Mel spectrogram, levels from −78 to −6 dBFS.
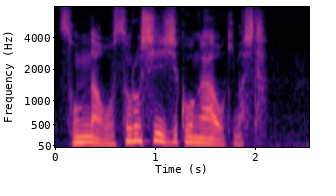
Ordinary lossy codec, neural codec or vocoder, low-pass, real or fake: none; none; none; real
